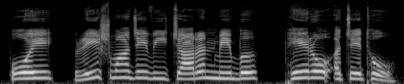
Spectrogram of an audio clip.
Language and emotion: Sindhi, neutral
